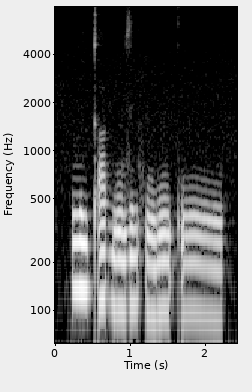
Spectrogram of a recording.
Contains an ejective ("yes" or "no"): yes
